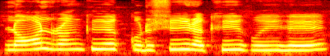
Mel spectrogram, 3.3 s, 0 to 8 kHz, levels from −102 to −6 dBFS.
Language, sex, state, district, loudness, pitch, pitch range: Hindi, female, Madhya Pradesh, Bhopal, -14 LUFS, 235 Hz, 220-255 Hz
